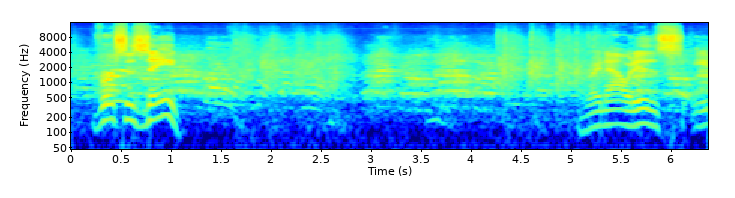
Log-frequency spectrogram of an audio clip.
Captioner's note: crowd chants "Let's go Balor"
